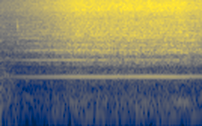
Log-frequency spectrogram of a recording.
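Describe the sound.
A milling cutter carves a block of ice at a winter festival in a city park, giving a steady hissing grind with a constant whining tone that swells in loudness over two seconds.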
